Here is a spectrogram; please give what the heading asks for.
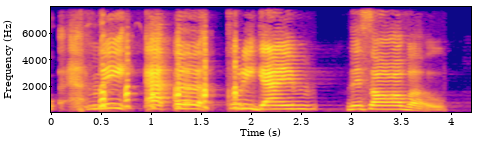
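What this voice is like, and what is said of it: Put-on Australian accent. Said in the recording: “we'll have Australian accents the next time ... a totally good accent ... here's a practice”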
